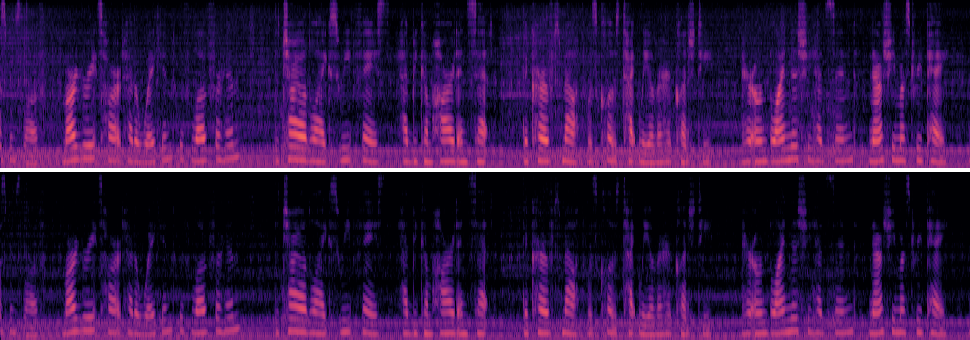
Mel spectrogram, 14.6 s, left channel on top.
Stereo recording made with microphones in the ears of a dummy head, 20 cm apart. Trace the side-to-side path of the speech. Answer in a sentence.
In this clip you hear the speech stay in one place.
